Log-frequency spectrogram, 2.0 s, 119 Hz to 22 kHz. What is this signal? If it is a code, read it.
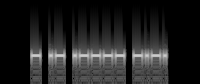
Morse code, heard as a keyed tone, about 40 wpm, 700 Hz. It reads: TA1C
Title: DXCC-100 Call Signs - 4 Characters - Repeated 3x - 40wpm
